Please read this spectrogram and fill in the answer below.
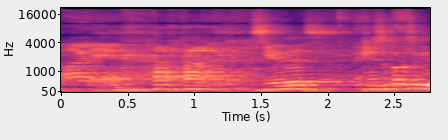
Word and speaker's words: Ayn: Is it Ann or Ayn? Yeah, Ann.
